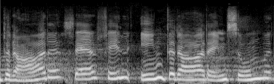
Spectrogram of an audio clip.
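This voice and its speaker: At a fairly high pitch, a woman speaks with lively intonation. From Bosnia, moved to Switzerland at 12-13. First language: Bosnian (speaking German). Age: 40s. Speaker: church administrator. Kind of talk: interview in church service. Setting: church with congregation.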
